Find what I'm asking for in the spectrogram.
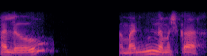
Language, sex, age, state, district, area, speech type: Dogri, male, 30-45, Jammu and Kashmir, Reasi, urban, conversation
